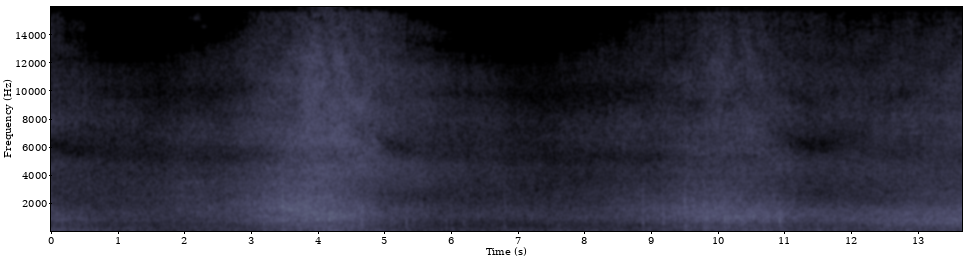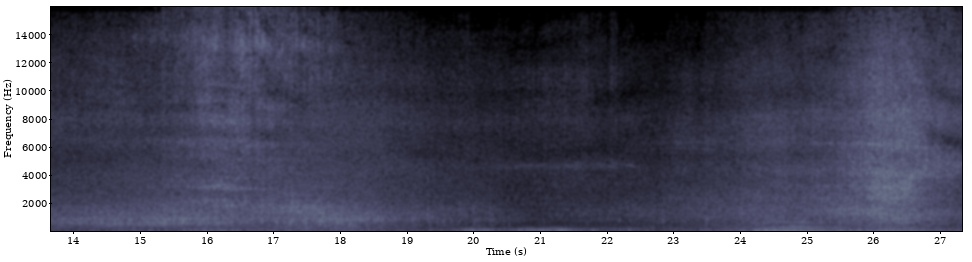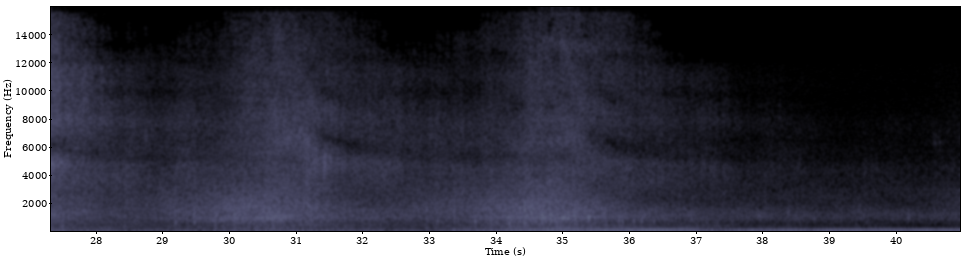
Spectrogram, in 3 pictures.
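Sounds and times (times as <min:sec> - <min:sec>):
cars going by: 0:00.0 - 0:40.9
vehicles passing close: 0:08.7 - 0:40.9.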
